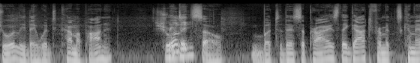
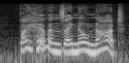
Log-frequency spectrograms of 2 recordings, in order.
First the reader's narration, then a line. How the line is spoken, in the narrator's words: exclaimed Henry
